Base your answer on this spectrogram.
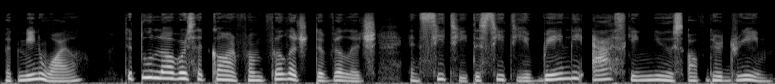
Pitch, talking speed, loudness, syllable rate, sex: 200 Hz, 165 wpm, -19 LUFS, 4.8 syllables/s, female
